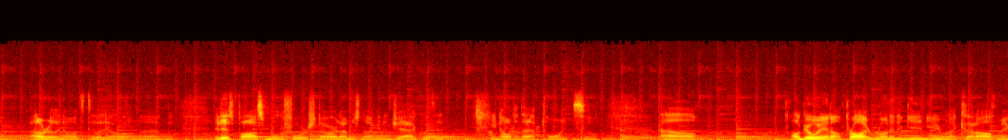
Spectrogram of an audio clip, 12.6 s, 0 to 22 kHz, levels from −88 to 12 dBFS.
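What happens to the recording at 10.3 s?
At 10.3 s a steady buzz sits under the sound, pitched at 60 Hz with a gritty hash riding above it, roughly 20 dB below the main signal. It is video or display buzz, present through the whole clip rather than starting here. A screen or video cable is coupling its picture refresh into the audio path, and the 60 Hz field rate sets the buzz's fundamental while the sharp edges of that interference supply the hash.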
